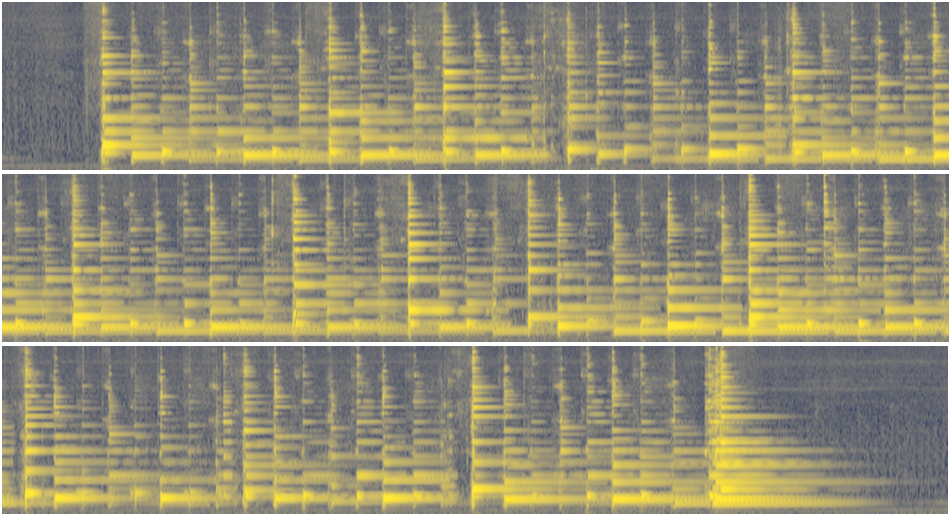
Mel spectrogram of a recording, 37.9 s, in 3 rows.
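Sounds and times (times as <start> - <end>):
ukulele playing: 1.3 - 37.0.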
